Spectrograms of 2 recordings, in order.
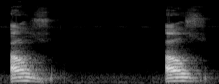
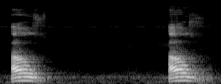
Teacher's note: D ini letaknya pada ujung lidah menempel dengan ujung gigi seri atas. Ujung lidah menempel dengan ujung gigi seri atas.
